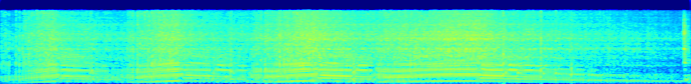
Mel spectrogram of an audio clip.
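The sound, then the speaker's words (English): A motorcycle engine revs loudly and repeatedly as guests drive away on it, its pitch rising and falling in bursts as it pulls away, staying steady for several seconds with no talking. “Now I'm shaking my head at the window as I watch our guests drive away on a motorcycle.”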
